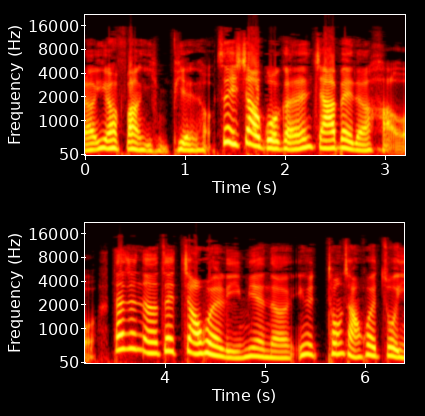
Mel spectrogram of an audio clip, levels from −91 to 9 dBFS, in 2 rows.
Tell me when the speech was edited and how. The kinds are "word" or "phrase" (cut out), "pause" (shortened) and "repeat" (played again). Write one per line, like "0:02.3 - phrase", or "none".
0:01.3 - pause
0:03.4 - pause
